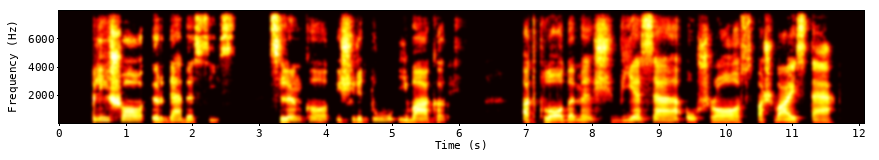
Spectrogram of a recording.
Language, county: Lithuanian, Alytus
